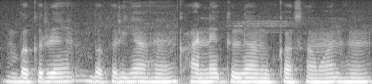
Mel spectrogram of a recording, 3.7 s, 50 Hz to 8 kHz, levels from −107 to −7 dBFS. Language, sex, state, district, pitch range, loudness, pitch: Hindi, male, Chhattisgarh, Balrampur, 140-150 Hz, -12 LUFS, 145 Hz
